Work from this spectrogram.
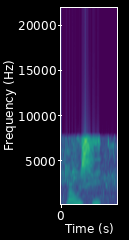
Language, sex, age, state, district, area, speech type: Bodo, female, 18-30, Assam, Baksa, rural, read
